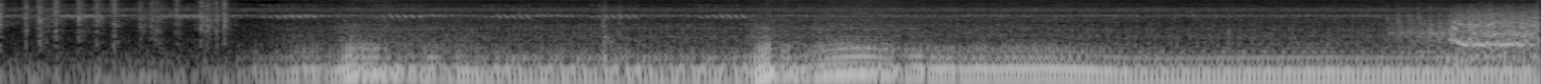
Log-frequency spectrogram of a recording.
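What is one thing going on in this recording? A small toy motorbike engine hums and revs.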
